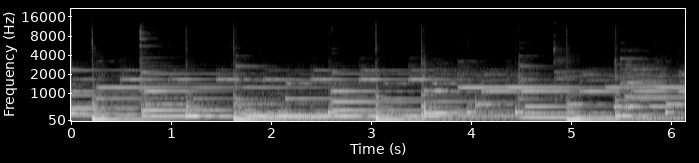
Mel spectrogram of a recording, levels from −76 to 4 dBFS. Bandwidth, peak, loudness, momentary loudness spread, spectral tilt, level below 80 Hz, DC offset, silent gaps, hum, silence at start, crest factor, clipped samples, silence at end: 9.6 kHz; -4 dBFS; -19 LUFS; 5 LU; -9.5 dB/octave; -36 dBFS; under 0.1%; none; none; 0 s; 14 dB; under 0.1%; 0 s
